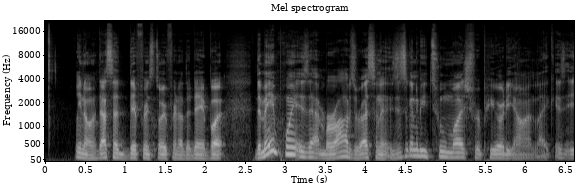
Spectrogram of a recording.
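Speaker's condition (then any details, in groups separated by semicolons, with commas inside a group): No condition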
